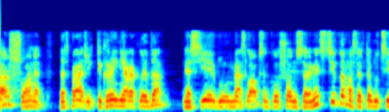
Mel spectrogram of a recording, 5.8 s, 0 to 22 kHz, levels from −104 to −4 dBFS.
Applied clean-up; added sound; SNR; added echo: neural mask model DeepFilterNet 3.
